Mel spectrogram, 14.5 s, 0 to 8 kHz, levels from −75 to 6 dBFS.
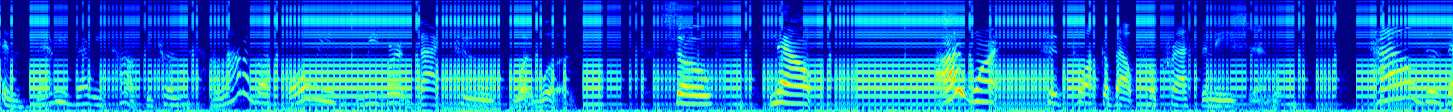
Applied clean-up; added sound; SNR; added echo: none; Telephone; 1 dB; none.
